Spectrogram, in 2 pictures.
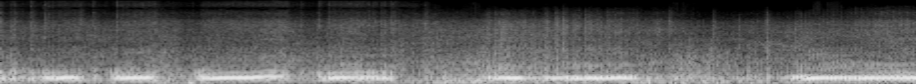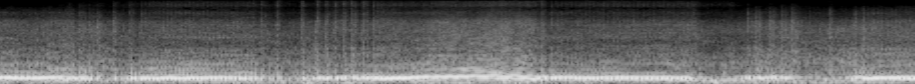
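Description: Dry leaves crunch under a dirt bike's tyres.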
